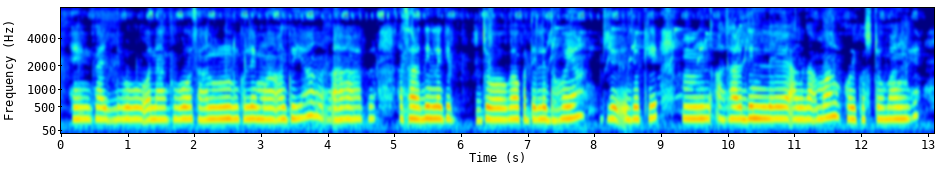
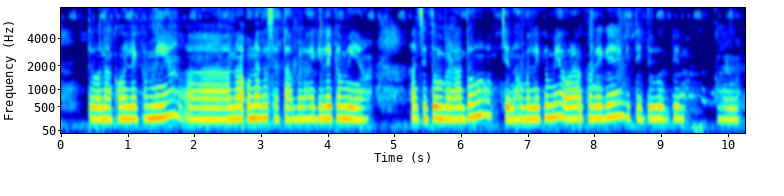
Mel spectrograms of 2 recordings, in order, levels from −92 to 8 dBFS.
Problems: background conversations at intervals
